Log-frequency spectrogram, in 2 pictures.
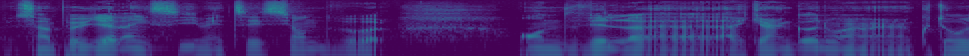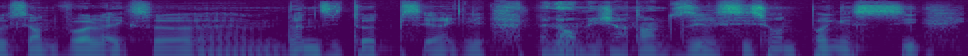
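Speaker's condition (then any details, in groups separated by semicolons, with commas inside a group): No condition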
